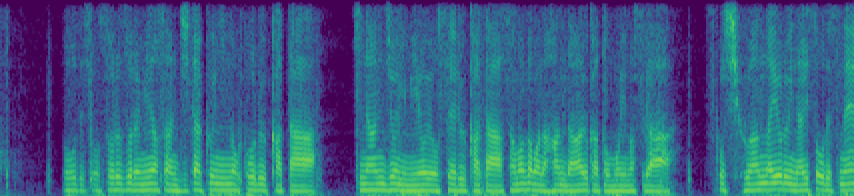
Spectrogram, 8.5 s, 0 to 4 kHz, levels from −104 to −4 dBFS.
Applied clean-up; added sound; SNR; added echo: neural mask model RNNoise.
